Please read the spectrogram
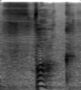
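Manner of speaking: drawn-out, voiceless curse; muted exasperation. Retold or imitated. Server realizing a table will be trouble, muted exasperation. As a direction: breathe the curse out under your breath. Retold inner dread at table's order.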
